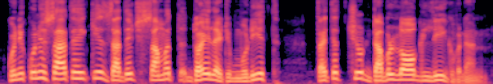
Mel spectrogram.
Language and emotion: Kashmiri, neutral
